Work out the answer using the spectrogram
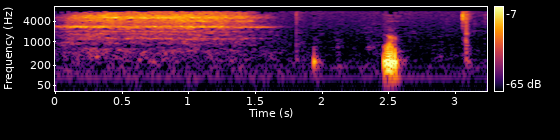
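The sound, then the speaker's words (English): A deep breath in during a guided relaxation exercise: a soft, airy hiss lasting about a second and a half, then a few faint short thumps and clicks. “Do it more like this. Just inhale.”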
